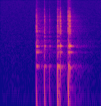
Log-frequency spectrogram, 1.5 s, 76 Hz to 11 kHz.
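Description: Knuckles knock five times in quick succession on an injection-molded plastic maple syrup jug shaped like an old stoneware crock, with a notch and loop handle at the top. Each knock is a short, hollow, woody tap with a faint tone near 1.3 kHz that dies away almost at once, confirming the jug is plastic rather than stoneware.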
